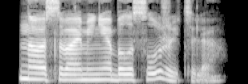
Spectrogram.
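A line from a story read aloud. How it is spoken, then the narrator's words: Skeptical snort. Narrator (Russian): хмыкнул Гилмор скептически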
